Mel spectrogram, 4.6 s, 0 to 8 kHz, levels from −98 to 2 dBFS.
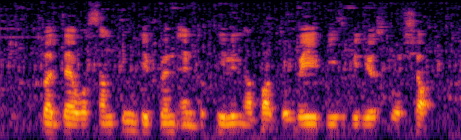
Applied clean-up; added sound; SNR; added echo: classical method Wiener filter.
